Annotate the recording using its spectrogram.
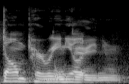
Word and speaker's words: Dom Pérignon: Dom Pérignon.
